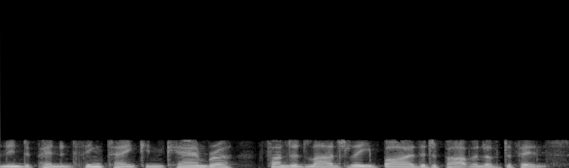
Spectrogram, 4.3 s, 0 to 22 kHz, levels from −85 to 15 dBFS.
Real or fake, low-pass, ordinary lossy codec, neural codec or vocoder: real; 3.6 kHz; AAC, 32 kbps; none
